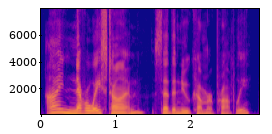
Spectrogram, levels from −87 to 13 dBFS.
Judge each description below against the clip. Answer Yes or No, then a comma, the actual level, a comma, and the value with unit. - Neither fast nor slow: Yes, average, 165 wpm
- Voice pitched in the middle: Yes, medium, 155 Hz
